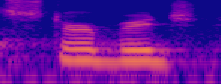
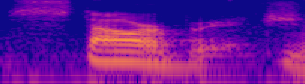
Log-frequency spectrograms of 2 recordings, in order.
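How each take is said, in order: First: The name is said the American way. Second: The name is said the British way.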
